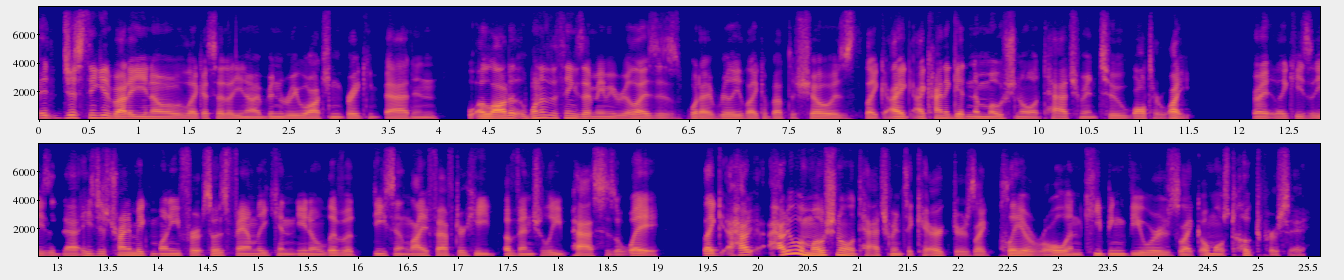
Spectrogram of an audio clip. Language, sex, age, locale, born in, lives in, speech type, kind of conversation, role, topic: English, male, 20-24, en-US, United States, United States, conversation, podcast, host, What draws people into a TV show and keeps them wanting more?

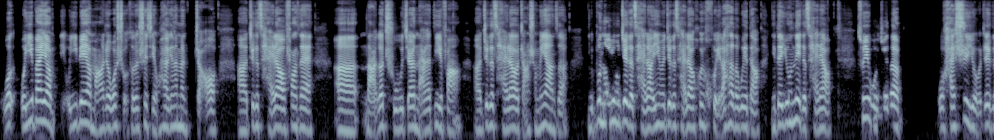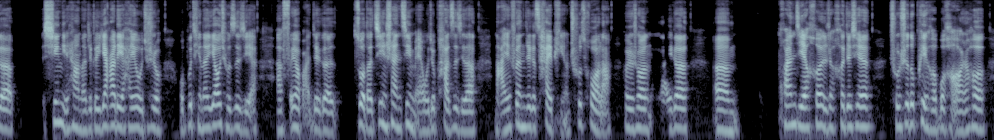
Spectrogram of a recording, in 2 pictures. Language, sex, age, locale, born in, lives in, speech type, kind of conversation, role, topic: Chinese, female, 25-29, zh-CN, China, United States, conversation, advice, user, 下班后总是精疲力尽，怎么才能恢复精力？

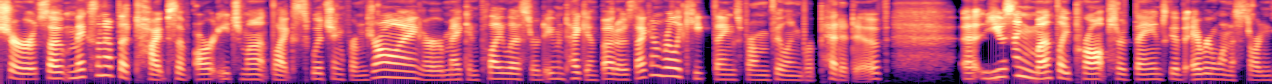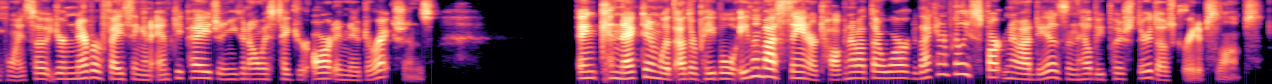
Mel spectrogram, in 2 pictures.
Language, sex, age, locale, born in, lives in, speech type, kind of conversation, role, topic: English, female, 25-29, en-US, United States, United States, read, expert-assistant, expert, Imagine if every person had to create a piece of art each month.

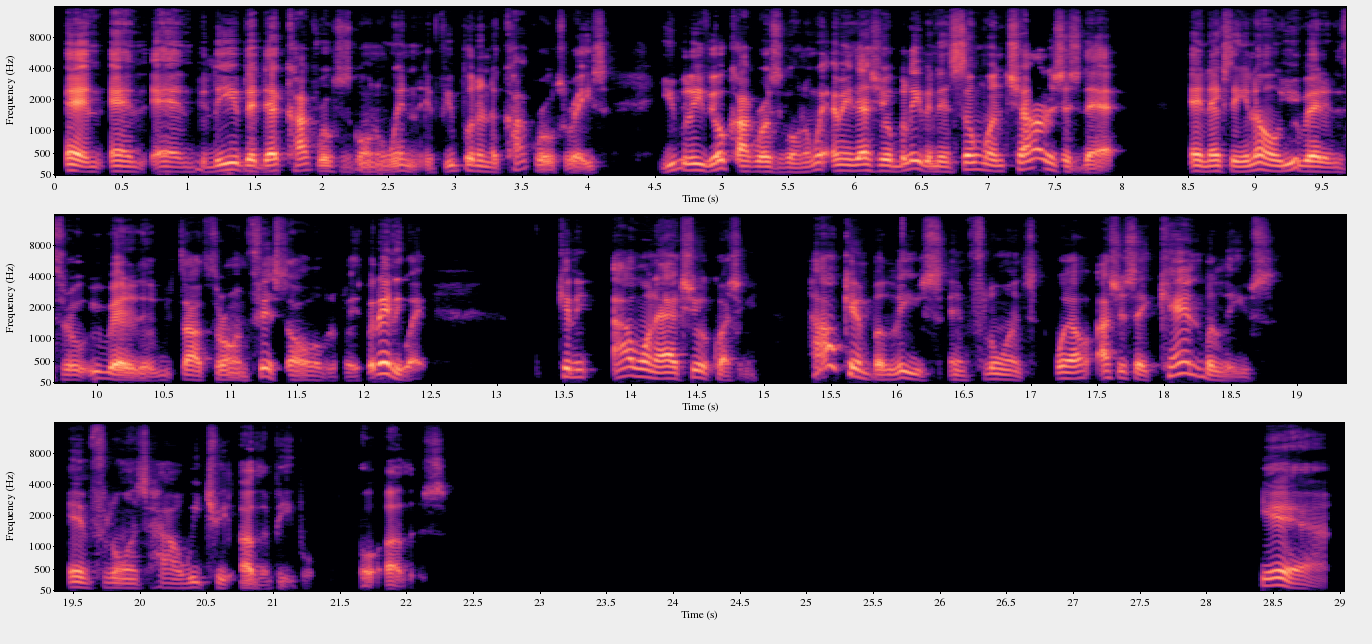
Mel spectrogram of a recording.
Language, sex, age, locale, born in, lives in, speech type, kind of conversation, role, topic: English, male, 55-59, en-US, United States, United States, conversation, podcast, host, How do our beliefs shape the way we relate to and understand others?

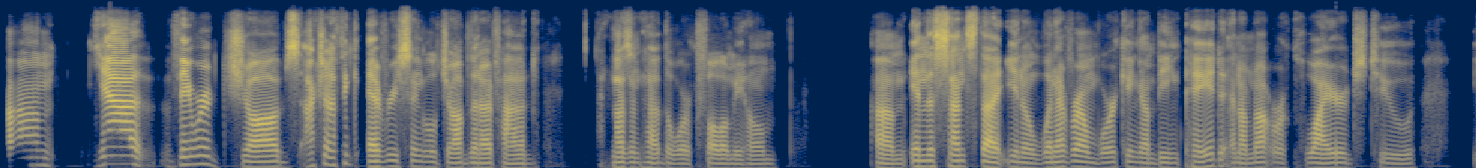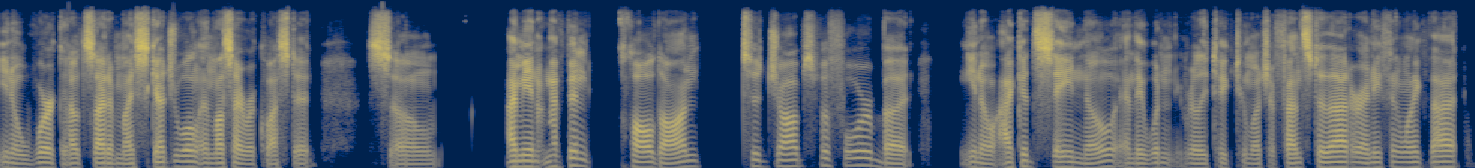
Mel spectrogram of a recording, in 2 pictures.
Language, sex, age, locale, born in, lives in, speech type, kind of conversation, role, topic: English, male, 20-24, en-CA, Canada, Canada, conversation, unstructured, none, How do you weigh higher pay against protecting your work-life balance?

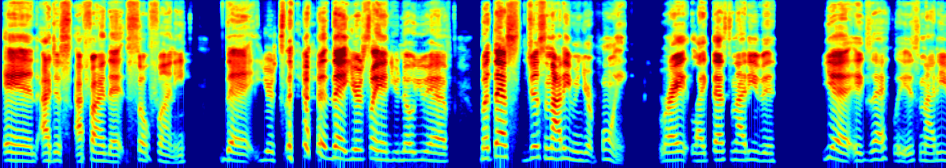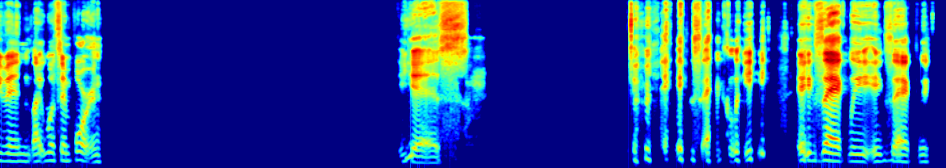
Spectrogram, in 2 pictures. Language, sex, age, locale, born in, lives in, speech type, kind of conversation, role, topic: English, female, 50-54, en-US, United States, United States, conversation, podcast, host, How can understanding your personality help you discover fulfilling hobbies?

